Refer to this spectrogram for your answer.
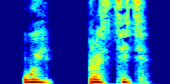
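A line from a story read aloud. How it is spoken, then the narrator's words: Mumble. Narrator (Russian): пробормотала Лени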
